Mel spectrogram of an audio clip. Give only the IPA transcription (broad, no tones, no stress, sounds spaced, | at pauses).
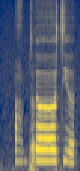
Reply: ɑ̤ b r ʌː tʲ ə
